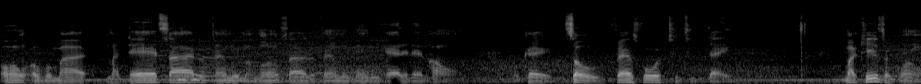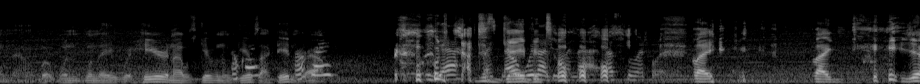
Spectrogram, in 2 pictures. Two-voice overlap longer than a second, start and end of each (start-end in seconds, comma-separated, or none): 13.5-15.3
